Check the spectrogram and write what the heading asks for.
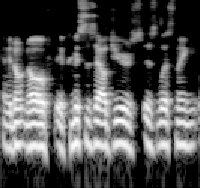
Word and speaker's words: Allgeier: But then I also want to get your thoughts on Atlanta drafting Tyler Allgeier, if I pronounce that correctly. – Sure did. – So first, let me tackle Allgeier.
